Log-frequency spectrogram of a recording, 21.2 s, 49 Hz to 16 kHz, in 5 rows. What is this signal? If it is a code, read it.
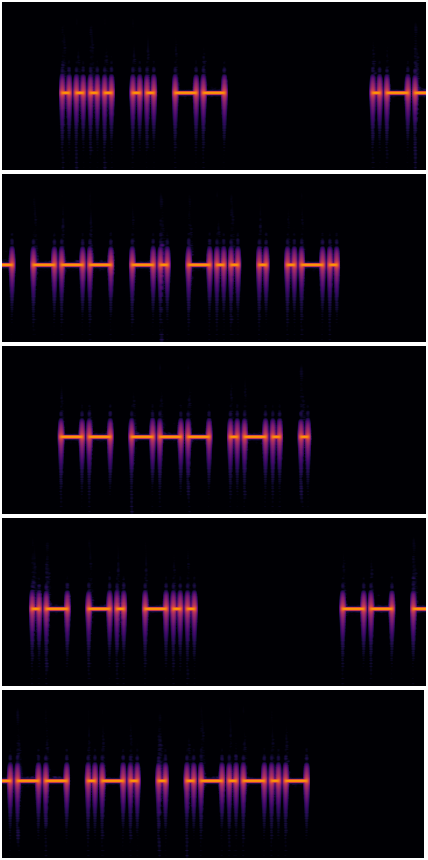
Morse code, heard as a keyed tone, about 17 wpm, 700 Hz. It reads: HIM WONDER MORE AND MORE.
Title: 3x Word-Spacing - Sentences from Top 500 Words - 17wpm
